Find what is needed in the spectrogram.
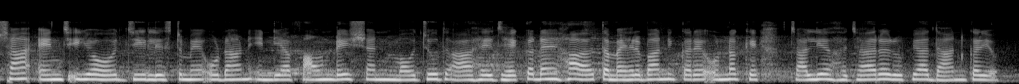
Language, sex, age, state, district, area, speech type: Sindhi, female, 18-30, Gujarat, Junagadh, rural, read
